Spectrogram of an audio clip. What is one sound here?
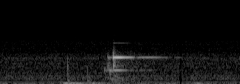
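A short electronic chime sounds once.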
